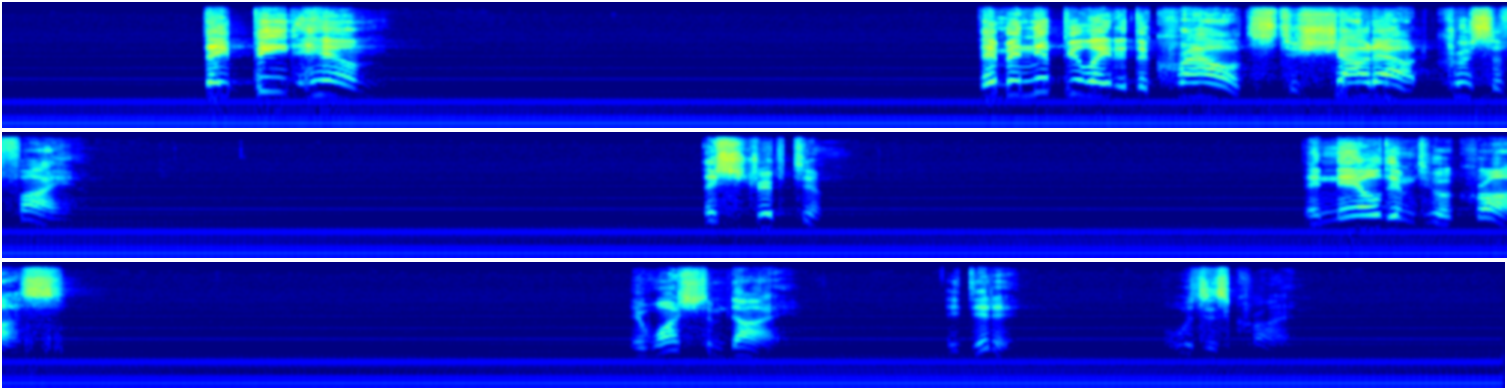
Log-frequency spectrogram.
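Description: A man speaks slowly and earnestly through a microphone, with long pauses.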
